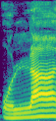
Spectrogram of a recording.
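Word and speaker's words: עולה: 먼저 번제라는 단어를 설명을 드리면 히브리어로 1천 번제할 때 이 번제는 올라 이렇게 발음을 합니다.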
